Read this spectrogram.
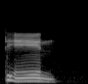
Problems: constant background noise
